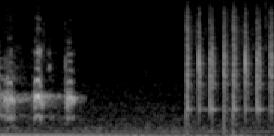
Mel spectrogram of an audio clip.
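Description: Cartoon chicken clucking in the You Don't Know Jack video game: three short clucks, a brief pause, then a rapid run of staccato clucks, clear and close.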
